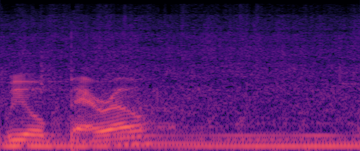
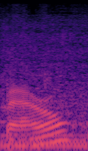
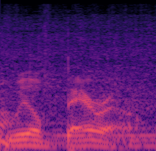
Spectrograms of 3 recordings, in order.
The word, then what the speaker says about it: wheelbarrow: It's like, did you know it's it's wheelbarrow? It's not barrel. Uhuh. It's wheelb barrow.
